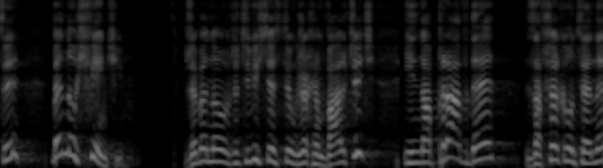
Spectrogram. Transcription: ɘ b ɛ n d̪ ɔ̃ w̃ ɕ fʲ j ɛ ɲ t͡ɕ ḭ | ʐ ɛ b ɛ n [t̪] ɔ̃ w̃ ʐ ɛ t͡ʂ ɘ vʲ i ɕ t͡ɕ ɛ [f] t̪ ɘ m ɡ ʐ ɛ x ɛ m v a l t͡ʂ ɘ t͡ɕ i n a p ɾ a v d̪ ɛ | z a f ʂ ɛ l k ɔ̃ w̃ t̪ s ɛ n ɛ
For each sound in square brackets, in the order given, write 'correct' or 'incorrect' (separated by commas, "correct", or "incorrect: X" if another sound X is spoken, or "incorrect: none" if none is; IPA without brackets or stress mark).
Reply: incorrect: d̪, incorrect: s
